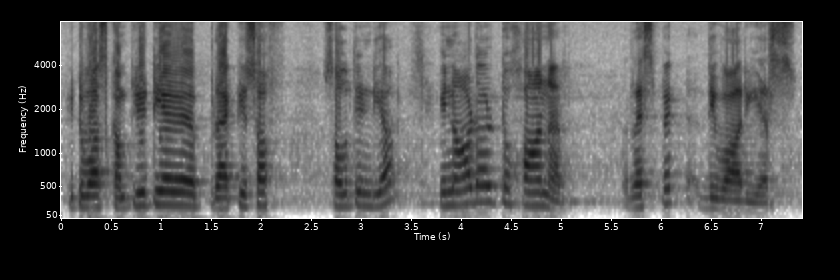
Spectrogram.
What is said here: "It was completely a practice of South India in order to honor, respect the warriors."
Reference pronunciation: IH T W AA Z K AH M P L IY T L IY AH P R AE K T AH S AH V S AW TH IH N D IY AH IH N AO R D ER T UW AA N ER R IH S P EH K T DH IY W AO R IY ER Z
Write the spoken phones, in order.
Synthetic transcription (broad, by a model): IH T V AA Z K AH M P L IY T L IY AH P R AE K T AH S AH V S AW T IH N D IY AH IH N AO R D ER T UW AA N ER R IH S P EH K T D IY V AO R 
